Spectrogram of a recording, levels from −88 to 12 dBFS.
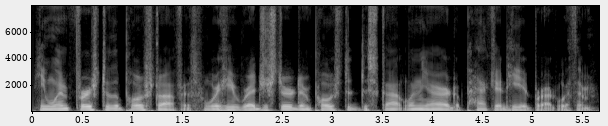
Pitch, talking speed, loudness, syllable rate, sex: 90 Hz, 230 wpm, -18 LUFS, 5.7 syllables/s, male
